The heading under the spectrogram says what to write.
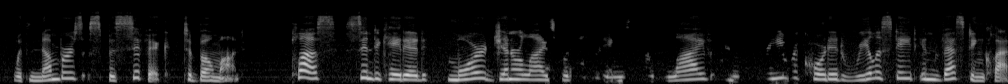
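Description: Speech suppressed in double talk begins at 5.46 s and runs to 6.77 s. The talker's level dips hard, at its worst by around 30 dB, with about a second of the passage audibly pulled down or broken up. This is likely an echo canceller that, faced with both ends talking at once, could not tell the local voice from the loudspeaker echo and attenuated everything.

The other side's voice leaking through appears right at that onset, from 5.47 to 5.51 s, as a brief scrap of a second voice roughly 30 dB below the talker. Some of the far end's loudspeaker playback likely reached the microphone and was not fully removed.

Speech suppressed in double talk returns from 7.22 to 7.99 s, with a shallower dip of around 25 dB, and most of that span sounds ducked or chopped. The same likely failure to separate overlapping talkers is behind it.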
